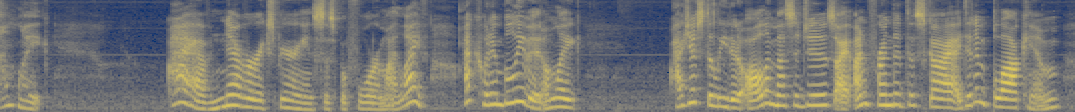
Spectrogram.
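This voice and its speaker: A woman's voice: mid-range voice, a bit bright. A woman vlogger recounting a personal experience in a casual confessional monologue, rambling with lots of fillers and tag questions.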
